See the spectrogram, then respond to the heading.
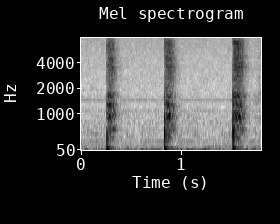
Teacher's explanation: your vocal cords are not producing a sound so therefore the P sound is what we call unvoiced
